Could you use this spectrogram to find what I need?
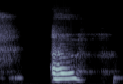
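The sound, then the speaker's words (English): A single drawn-out, voiced yawn lasting about half a second at full strength, then trailing off into a breathy tail, with brief soft vocal sounds just before and after. “that yawn leads me to my question.”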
